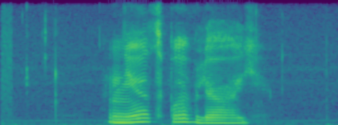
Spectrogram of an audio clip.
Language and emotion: Russian, neutral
